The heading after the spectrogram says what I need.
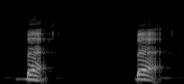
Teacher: huruf ba itu keluar dari pertemuan kedua bibir secara rapat lalu dilepaskan untuk menghasilkan suara ba ba Nah yang kedua itu ada huruf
